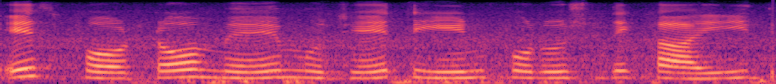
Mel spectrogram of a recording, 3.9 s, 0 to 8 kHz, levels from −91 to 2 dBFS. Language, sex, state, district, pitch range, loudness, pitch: Hindi, female, Madhya Pradesh, Katni, 220-240 Hz, -16 LUFS, 230 Hz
